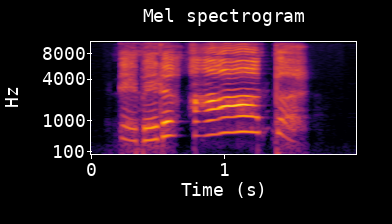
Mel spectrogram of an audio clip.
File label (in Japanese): レベルアップ, kawaii voice; ASMR; 色々なワンショット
